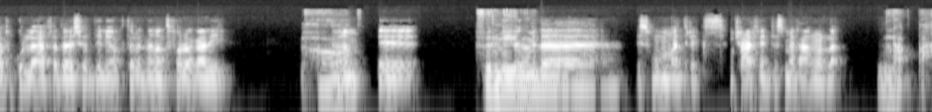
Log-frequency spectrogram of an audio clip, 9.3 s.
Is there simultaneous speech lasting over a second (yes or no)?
no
